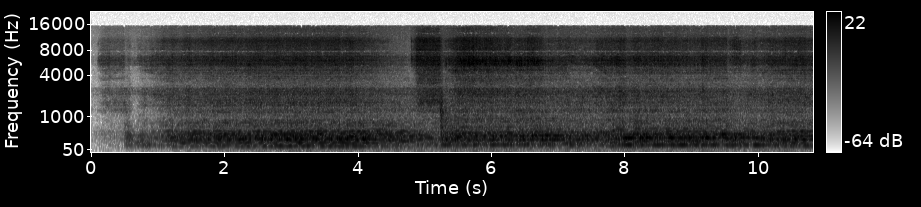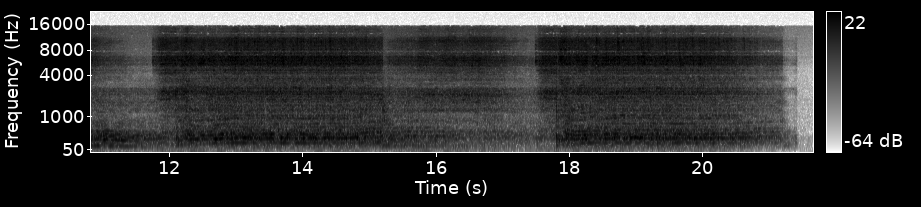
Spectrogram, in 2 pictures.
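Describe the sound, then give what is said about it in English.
An explosion organ powered by propane and gasoline, whose explosions force exhaust down its pipes, plays loud, buzzing, engine-like chords that roar in sustained blocks of several seconds, with brief breaks and shifts in pitch between phrases. No one speaks. “The organ itself can be powered by propane and gasoline, and the explosions that force exhaust down the pipes to make the sounds can be regulated. But still, it's an explosion organ.”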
